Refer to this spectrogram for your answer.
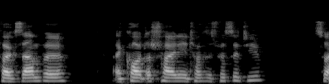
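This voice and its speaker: A man talks in a fairly high pitch. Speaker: gaming youtuber. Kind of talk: casual chat. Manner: fast; animated.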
